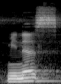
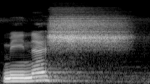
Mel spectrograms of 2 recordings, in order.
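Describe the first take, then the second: First: The word ends with a plain s sound. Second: The word ends with a sh sound. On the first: The speaker calls it wrong. "jangan minas. Minas ini sin kecil" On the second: The speaker calls it right. "Nah ini shin besar ya"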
